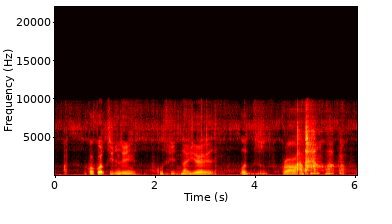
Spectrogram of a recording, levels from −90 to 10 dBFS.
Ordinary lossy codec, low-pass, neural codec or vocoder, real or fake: Opus, 64 kbps; 9.9 kHz; autoencoder, 22.05 kHz, a latent of 192 numbers a frame, VITS, trained on many speakers; fake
